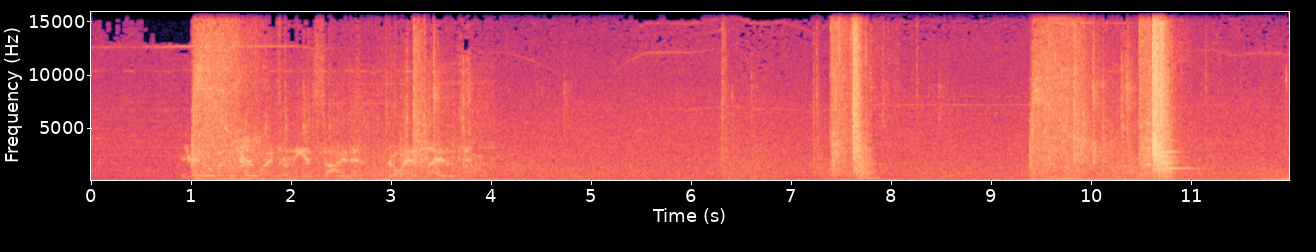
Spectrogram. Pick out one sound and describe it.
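Thrusters roar in short bursts.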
